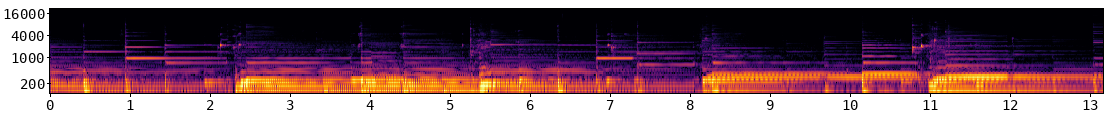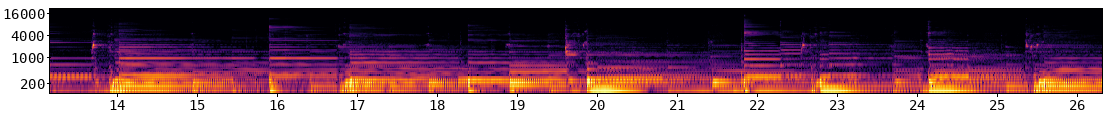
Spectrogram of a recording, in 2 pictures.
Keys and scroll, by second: 2.9 space, 17.8 ctrl+i, 18.3 b, 18.9 alt+x, 22.0 space.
